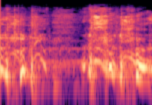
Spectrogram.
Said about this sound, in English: Well, I'm choking on my own spit, but ugh.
